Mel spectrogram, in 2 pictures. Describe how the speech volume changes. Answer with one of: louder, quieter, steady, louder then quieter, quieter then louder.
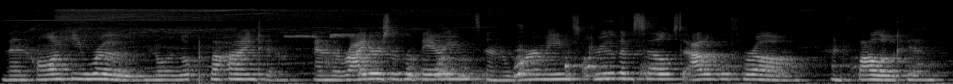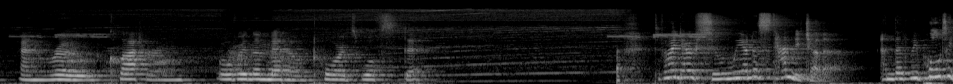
steady.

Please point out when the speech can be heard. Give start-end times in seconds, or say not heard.
0.0-13.8, 15.7-19.0.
